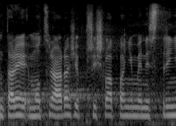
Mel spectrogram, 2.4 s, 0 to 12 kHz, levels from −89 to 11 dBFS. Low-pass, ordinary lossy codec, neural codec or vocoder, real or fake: 10.8 kHz; MP3, 96 kbps; none; real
